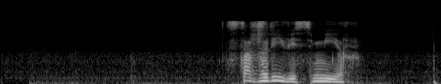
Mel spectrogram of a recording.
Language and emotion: Russian, angry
